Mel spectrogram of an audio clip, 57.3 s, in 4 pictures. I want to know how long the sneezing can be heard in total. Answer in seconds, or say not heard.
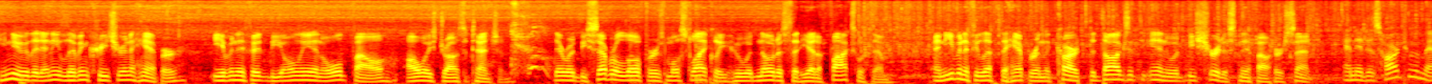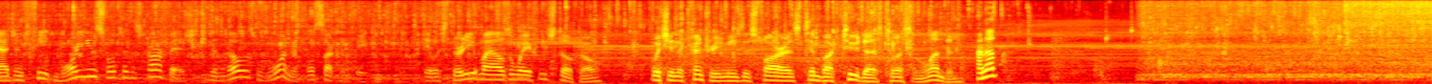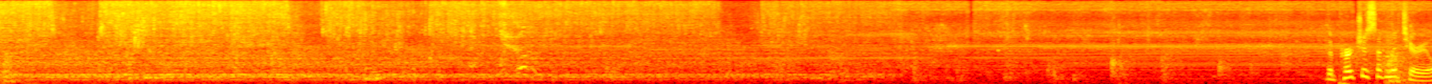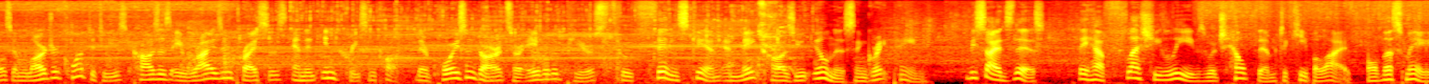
2 s.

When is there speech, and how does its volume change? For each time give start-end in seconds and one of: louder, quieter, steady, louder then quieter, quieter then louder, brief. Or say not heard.
0.0-24.4 quieter then louder
41.9-57.2 steady.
